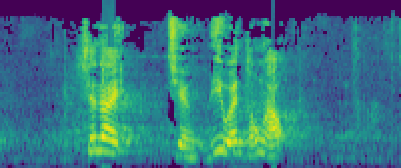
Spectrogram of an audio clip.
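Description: An elderly man speaks into a microphone in a large hall, announcing.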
